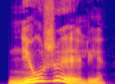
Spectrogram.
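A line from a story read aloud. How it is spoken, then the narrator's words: Mocking question. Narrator (Russian): насмешливо спросил инспектор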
